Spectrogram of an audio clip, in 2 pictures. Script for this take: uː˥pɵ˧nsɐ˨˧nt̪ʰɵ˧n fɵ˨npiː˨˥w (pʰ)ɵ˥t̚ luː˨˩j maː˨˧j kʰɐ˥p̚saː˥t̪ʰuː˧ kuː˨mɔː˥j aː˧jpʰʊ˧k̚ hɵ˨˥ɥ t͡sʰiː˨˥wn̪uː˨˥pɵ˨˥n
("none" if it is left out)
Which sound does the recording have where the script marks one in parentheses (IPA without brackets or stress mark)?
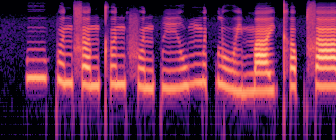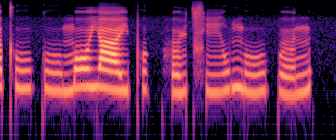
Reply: m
